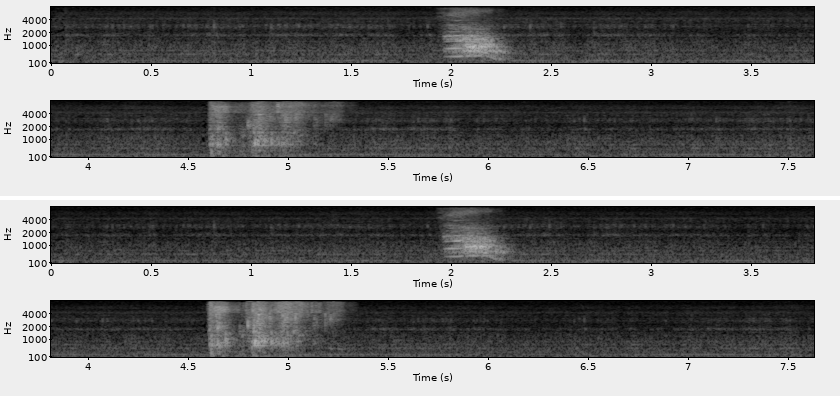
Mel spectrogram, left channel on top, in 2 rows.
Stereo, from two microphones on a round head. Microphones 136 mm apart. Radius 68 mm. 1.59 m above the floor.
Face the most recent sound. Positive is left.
turn(degrees=-45)  # may be behind; listen again after turning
